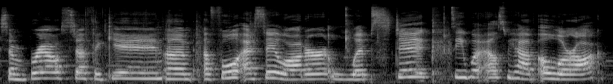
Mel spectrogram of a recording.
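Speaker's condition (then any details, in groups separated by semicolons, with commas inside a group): No condition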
